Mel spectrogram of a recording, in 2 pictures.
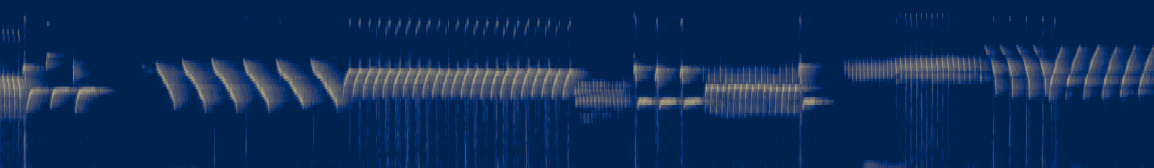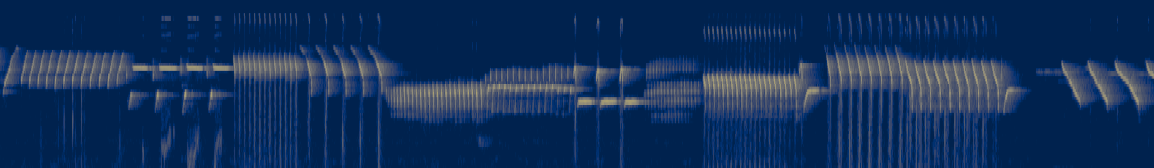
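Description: Male domestic canary singing a long song: runs of fast repeated down-sweeping notes alternate with buzzy rolls and trills, broken by short pauses near the start, about ten seconds in and near the end.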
